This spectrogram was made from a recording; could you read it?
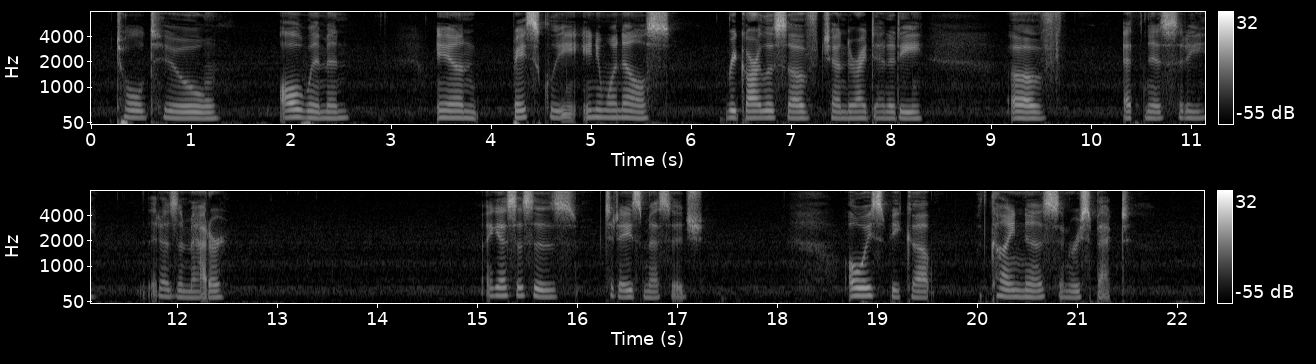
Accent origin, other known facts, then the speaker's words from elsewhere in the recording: United States; me being an American born, second generation American, but raised in a Ukrainian upbringing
